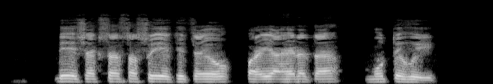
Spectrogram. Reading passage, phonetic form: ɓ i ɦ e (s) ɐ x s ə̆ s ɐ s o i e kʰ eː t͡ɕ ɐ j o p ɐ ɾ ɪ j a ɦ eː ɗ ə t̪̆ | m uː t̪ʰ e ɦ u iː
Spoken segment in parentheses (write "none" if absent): ʃ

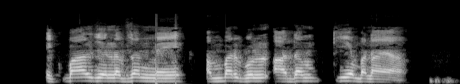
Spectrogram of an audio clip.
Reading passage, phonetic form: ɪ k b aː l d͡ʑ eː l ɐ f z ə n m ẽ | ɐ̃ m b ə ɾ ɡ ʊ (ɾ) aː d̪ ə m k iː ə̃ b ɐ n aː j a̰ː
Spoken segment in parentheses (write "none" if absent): l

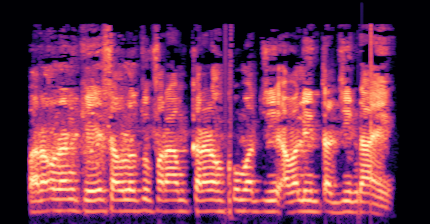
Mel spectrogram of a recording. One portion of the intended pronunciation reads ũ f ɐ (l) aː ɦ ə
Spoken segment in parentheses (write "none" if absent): ɾ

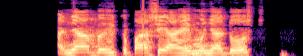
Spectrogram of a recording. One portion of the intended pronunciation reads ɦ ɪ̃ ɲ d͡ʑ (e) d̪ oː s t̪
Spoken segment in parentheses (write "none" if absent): a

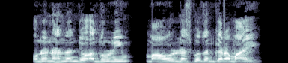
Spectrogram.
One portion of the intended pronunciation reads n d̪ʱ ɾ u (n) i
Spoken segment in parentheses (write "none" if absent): n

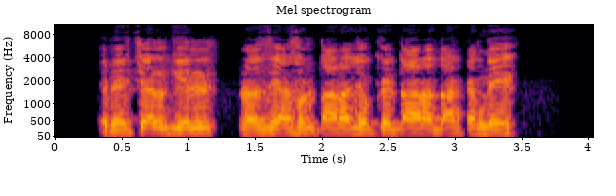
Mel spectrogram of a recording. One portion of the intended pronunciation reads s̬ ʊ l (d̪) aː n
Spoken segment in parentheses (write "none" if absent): t̪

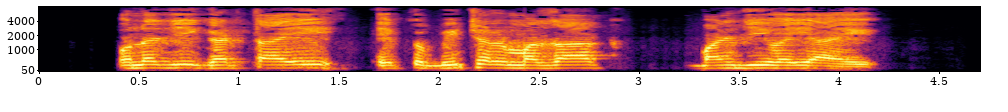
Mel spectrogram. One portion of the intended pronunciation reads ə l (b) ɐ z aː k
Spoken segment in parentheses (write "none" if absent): m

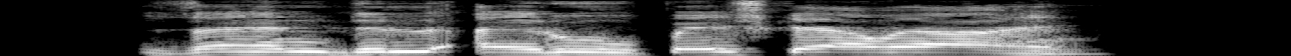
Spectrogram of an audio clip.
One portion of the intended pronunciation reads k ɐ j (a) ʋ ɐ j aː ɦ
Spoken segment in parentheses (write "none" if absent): a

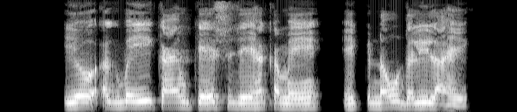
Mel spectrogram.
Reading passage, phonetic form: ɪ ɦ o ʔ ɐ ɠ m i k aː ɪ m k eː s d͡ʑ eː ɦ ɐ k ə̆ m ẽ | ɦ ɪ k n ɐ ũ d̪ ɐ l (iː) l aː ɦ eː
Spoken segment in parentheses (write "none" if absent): iː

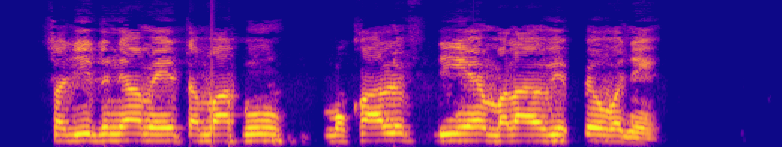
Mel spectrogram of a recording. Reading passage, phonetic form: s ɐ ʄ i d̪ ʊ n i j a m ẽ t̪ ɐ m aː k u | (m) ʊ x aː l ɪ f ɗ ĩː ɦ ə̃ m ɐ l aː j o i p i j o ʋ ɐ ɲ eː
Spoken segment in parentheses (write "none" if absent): m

